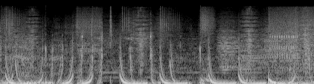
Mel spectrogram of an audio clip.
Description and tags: Travel to the depths of Parallel Worlds to bring you these 100 sounds never heard before...
They will hear sounds of the flight of strange birds if they can be called that, of strangely shaped beings that emitted sounds I do not know where, of echoes coming from, who knows one.
The ship that I take with me is the Sirius Quasimodo Works Station, the fuel to be able to move the ship and transport me is BioTek the Audacity travel recording log Enjoy it; =)
PS: I have to give up the pills they produce a weird effect on me jajajajaja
